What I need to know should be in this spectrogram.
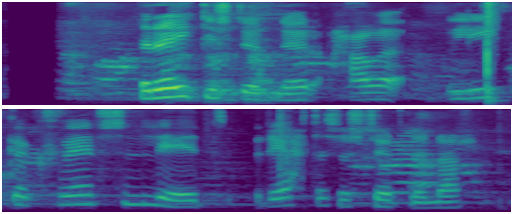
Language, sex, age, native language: Icelandic, female, 18-19, Icelandic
